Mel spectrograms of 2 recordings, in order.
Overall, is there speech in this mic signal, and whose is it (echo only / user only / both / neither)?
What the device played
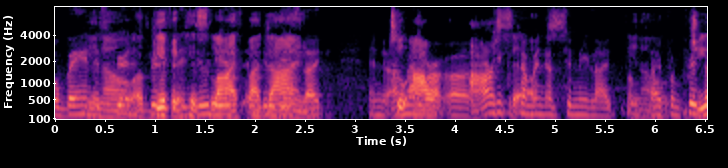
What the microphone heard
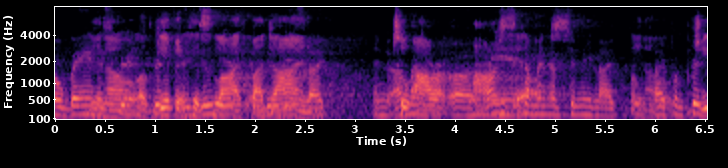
both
